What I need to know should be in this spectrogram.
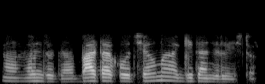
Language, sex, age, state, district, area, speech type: Nepali, male, 18-30, West Bengal, Darjeeling, rural, conversation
